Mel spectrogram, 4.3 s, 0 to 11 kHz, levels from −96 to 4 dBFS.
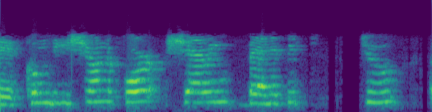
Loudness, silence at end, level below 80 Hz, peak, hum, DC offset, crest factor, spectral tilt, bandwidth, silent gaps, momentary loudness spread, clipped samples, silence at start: -23 LUFS; 0.35 s; -70 dBFS; -4 dBFS; none; under 0.1%; 20 dB; -7.5 dB/octave; 4.1 kHz; 3.30-3.34 s, 3.45-3.58 s; 15 LU; under 0.1%; 0 s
